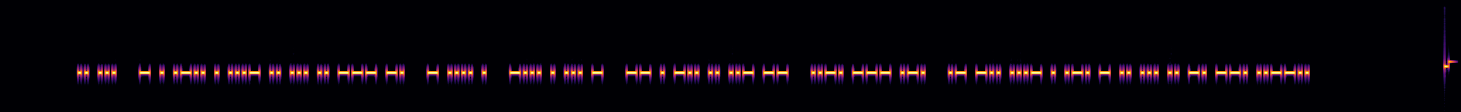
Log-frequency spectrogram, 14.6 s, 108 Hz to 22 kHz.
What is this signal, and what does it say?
Morse code, heard as a keyed tone, about 36 wpm, 700 Hz. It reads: IS TELEVISION THE BEST MEDIUM FOR ADVERTISING?
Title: Sentences from Top 1000 Words - Review Part 6 - 35wpm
